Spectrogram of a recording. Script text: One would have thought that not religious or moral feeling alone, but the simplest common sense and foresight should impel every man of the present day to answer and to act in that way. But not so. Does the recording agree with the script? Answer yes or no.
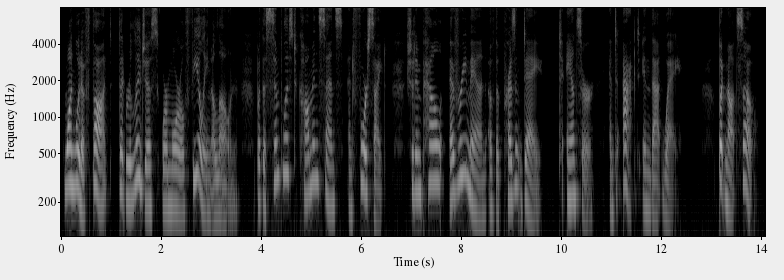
no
